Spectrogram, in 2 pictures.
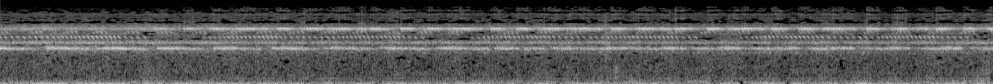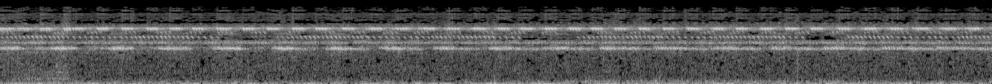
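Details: Cricket chorus presented for scaring away rats: shrill, pulsing chirps repeat about four times a second in steady stacked high tones, unbroken for the whole stretch, over a soft low hum.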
